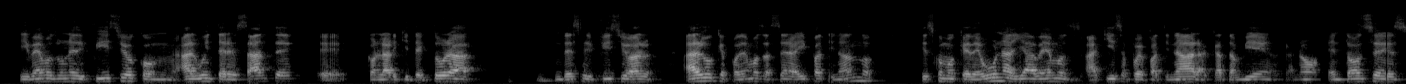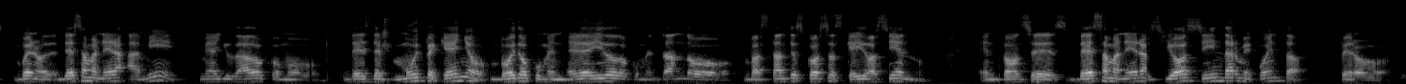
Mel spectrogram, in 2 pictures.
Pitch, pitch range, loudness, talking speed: 130 Hz, 120-145 Hz, -33 LUFS, 155 wpm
